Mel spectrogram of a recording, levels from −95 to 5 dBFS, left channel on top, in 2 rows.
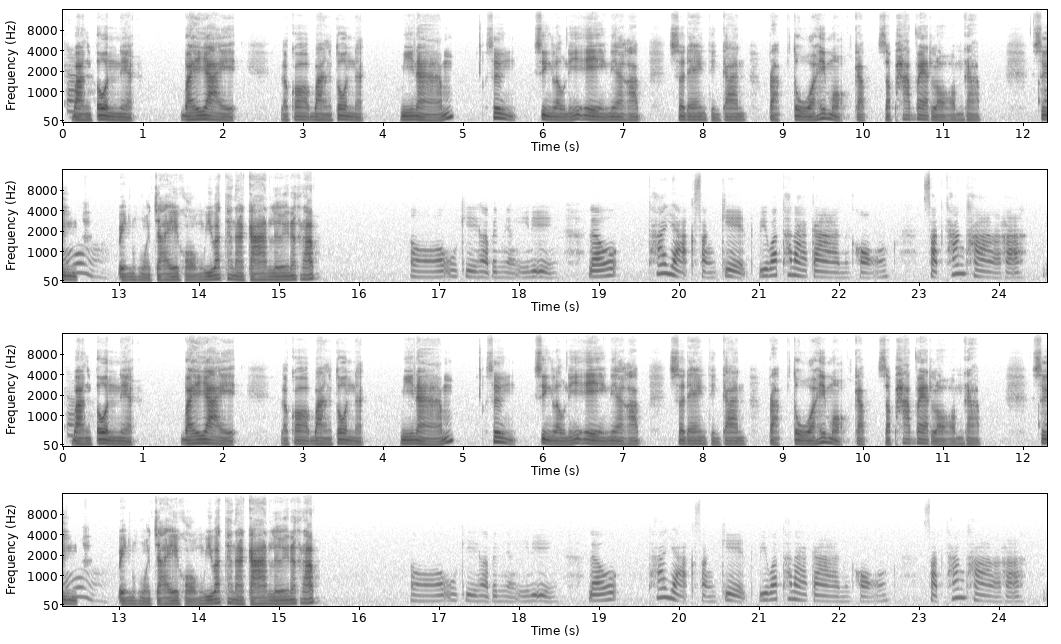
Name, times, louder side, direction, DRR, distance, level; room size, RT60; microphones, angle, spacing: voice 1, 0.1-0.9 1.5-3.8 4.2-4.9 5.3-11.5 11.8-12.5 13.0-15.5, right 1 dB, 5° right, 1.7 m, -34 dB
voice 2, 12.2-12.8 16.6-19.2 19.6-24.6, left 4 dB, 80° left, 3.1 m, -44 dB
open air
head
